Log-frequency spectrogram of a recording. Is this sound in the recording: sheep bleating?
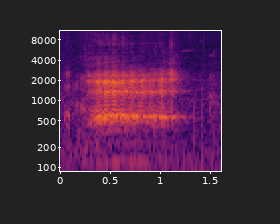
yes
